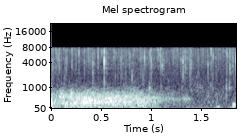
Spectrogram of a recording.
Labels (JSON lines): {"label": "biophony, growl", "recorder": "SoundTrap 500"}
